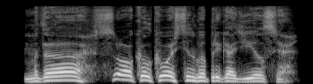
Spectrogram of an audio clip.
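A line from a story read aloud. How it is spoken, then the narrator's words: Sighing. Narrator (Russian): вздохнул Шизоид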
